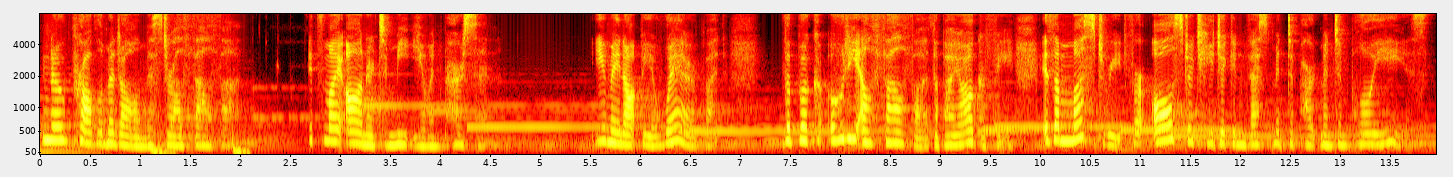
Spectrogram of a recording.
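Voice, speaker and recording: An actress playing a shrewd, composed senior corporate envoy in a video game, speaking in a measured, formal, self-assured way. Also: female voice, medium pitch, expressive, lightly acted. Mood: polite, poised. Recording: reverberant hall, music behind.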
